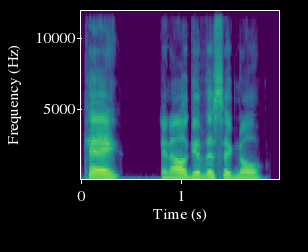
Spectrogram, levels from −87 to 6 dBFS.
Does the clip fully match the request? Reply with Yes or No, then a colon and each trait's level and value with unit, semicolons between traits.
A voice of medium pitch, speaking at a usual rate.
No: high, 225 Hz; average, 180 wpm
